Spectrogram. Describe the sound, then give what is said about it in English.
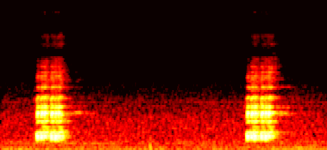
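Two brief, bright toots from the courtesy horn of a quiet Volt electric car, spaced about two seconds apart, used to get the attention of people on the sidewalk, over a low, steady background hum, with no talking. “And it's just three short little honks that's supposed to get the attention of people on the sidewalk because the car is so quiet, it's an electric car.”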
